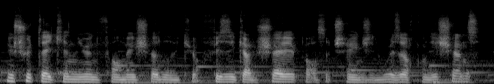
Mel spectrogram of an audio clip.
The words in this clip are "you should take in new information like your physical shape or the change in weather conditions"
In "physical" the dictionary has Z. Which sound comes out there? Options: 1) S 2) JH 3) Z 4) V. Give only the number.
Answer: 3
